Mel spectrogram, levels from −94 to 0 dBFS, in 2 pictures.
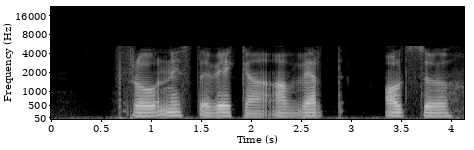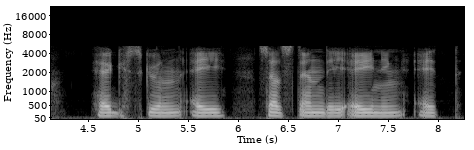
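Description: Speech recording with no technical faults to report.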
